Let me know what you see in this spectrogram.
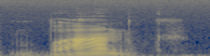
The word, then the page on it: bank: Russian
